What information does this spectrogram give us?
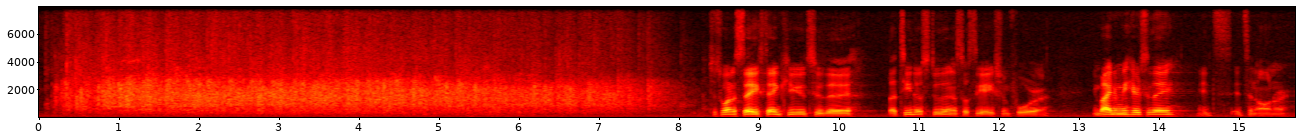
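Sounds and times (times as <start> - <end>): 
audience applause at a university student association event welcoming a guest speaker: 0.0 - 8.3
speech: 8.4 - 15.6.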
